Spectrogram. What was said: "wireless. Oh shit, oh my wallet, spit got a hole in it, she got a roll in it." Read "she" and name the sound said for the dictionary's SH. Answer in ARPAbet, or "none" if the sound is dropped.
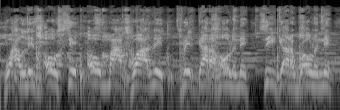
S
